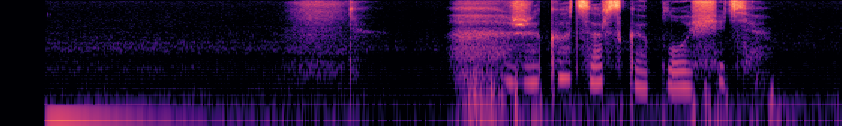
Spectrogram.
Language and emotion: Russian, sad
